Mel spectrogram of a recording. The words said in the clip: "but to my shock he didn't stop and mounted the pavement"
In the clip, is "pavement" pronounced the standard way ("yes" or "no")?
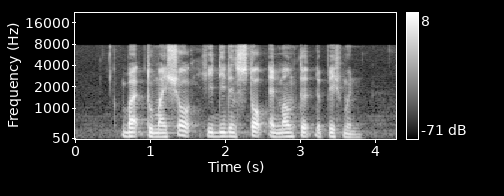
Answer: no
